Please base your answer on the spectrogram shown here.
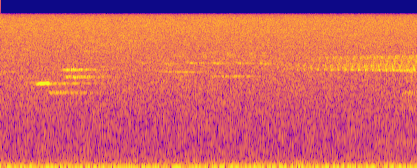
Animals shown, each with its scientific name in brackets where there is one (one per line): Pine Warbler (Setophaga pinus)
Black-capped Chickadee (Poecile atricapillus)
Wood Thrush (Hylocichla mustelina)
